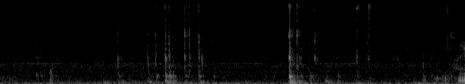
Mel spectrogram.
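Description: Typing on a computer keyboard while filling in a software search form: clusters of light, quick keystrokes in irregular bursts, close and fairly quiet, with no voices.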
